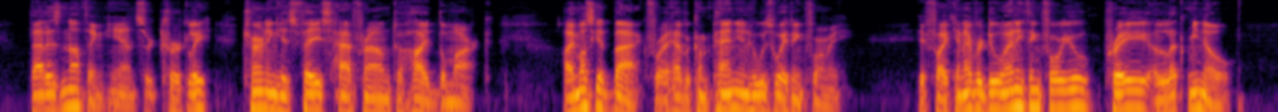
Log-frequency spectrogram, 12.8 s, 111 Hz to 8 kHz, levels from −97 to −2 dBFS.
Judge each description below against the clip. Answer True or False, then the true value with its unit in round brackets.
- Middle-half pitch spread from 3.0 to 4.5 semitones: False (5.0 semitones)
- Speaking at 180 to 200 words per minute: True (190 wpm)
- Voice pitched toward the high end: False (110 Hz)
